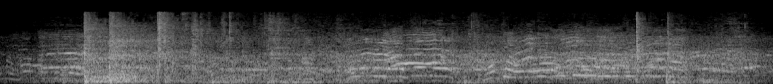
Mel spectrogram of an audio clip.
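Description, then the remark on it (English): Several sharp, booming tear gas launcher shots fired by police ring out amid a noisy street crowd during protest street battles in Hong Kong, with overlapping shouting and agitated voices filling the scene between the loud, irregular bangs. “bombs and police fired tear gas in street battles across the city.”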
